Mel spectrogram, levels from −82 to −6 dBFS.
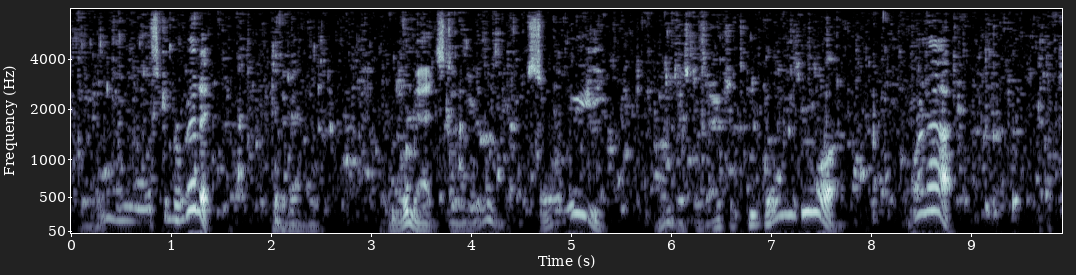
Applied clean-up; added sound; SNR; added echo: classical method Wiener filter.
